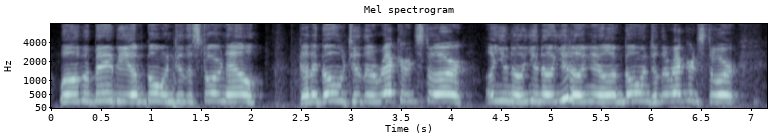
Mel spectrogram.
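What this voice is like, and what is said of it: Imitates another person's voice. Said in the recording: “I'll do a monologue as Randy Bachman ... I'll do a little impression of Randy Bachman going to the store”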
